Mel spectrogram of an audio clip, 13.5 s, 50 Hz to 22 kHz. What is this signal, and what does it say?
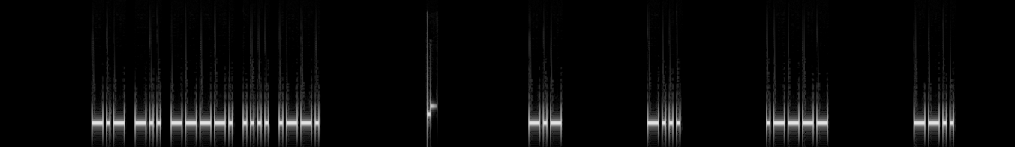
Morse code, heard as a keyed tone, about 25 wpm, spaced as for 12 wpm, 700 Hz. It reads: KD9HP KB1Z
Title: USA Call Signs - 8x Character Spacing - 25wpm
